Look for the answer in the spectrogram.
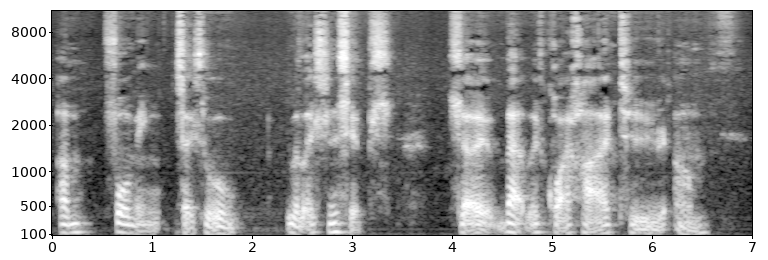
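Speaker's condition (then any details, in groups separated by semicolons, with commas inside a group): Spastic quadriplegic cerebral palsy; all four limbs affected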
